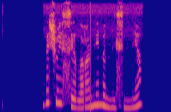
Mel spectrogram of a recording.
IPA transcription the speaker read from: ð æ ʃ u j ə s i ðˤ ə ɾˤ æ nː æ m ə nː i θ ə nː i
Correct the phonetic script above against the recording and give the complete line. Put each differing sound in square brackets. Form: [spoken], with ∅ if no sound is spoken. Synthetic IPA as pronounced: ð æ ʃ u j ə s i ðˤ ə ɾˤ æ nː [i] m ə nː i [s] ə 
